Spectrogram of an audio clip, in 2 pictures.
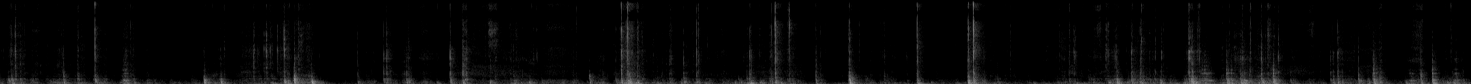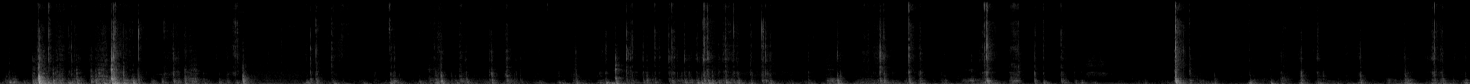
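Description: Irregular small clicks, taps and scrapes of hands working inside an opened cordless drill, a thin pick prodding at the plastic housing and the motor's brush holder, with a few louder knocks.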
